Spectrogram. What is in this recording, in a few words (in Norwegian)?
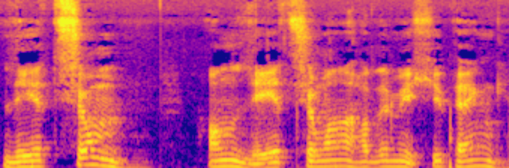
let som, Numedalsmål; lata som; Uttrykk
